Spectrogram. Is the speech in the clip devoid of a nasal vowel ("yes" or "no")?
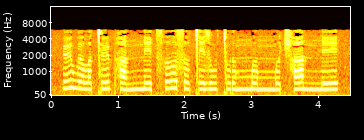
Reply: yes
